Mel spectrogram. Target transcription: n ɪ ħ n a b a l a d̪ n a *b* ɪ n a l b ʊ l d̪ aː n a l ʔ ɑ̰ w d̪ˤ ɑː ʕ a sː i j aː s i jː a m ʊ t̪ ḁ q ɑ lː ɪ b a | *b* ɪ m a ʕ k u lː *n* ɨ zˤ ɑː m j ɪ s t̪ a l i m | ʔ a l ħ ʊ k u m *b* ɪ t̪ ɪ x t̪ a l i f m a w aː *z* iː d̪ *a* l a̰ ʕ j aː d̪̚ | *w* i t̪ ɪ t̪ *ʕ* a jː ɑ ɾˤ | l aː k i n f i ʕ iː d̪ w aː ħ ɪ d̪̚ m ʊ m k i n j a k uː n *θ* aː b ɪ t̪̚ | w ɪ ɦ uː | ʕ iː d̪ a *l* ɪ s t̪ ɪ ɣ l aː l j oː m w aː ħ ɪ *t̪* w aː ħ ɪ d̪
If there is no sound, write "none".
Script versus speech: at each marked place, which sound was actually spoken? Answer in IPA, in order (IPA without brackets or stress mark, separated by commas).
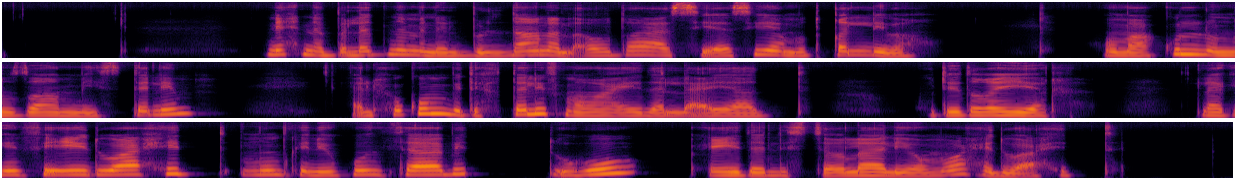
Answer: m, w, n, b, ʕ, a, w, ɣ, θ, l, d̪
